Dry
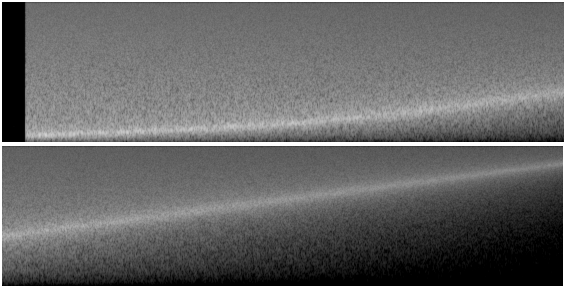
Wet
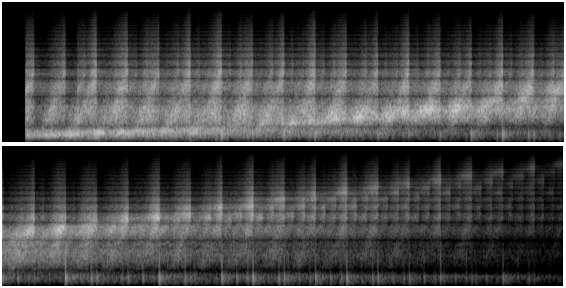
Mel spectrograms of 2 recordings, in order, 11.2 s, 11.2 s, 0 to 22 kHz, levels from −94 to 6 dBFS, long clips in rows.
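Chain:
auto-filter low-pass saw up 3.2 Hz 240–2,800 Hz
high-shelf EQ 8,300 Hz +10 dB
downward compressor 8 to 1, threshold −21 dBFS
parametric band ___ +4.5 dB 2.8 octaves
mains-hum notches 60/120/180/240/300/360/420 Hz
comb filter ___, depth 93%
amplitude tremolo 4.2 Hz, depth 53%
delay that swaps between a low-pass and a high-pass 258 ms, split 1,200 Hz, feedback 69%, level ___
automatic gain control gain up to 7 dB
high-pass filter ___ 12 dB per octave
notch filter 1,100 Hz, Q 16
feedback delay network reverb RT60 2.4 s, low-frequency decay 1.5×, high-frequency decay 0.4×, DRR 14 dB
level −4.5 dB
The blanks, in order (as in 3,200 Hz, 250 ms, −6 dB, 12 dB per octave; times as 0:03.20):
3,100 Hz, 1.1 ms, −9 dB, 190 Hz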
